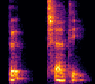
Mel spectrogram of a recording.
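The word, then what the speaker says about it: पृच्छति: a compound consonant, and that the second letter is cha, which is the second letter in the cha varga. It has to be aspirated. Prichati.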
